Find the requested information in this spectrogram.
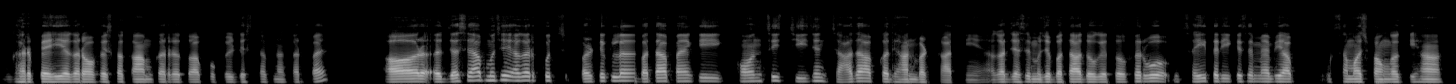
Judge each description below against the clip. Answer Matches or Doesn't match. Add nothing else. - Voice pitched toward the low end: Matches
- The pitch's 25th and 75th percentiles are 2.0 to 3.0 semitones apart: Doesn't match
